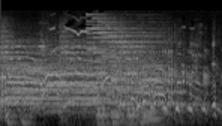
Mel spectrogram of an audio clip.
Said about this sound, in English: Yeah! Good screaming, everybody.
